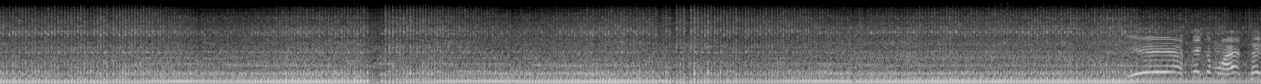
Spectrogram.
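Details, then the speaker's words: John Deere 316 lawn tractor, about 36°F cold day, hand-choked: low thumping idle stumbles and dips every few seconds; owner suspects clogged carburetor idle circuit jet, or just cold. Rough idle. "see if I can take that choke off yeah I think the idle circuit JS clogged I'm just choking it with my hand that's all or maybe it's real cold d"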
